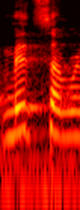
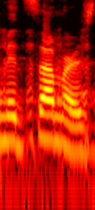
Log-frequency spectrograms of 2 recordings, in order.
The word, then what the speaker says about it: Midsummer: Midsummer Night's Dream. Yes. Yes. I always want to put an S on Midsummer's there, and it's not right.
